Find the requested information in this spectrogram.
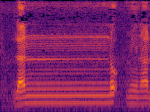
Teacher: نون ساکن کے بعد نون مشدد ہے یہاں پہ ادغام با غنہ کریں گے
